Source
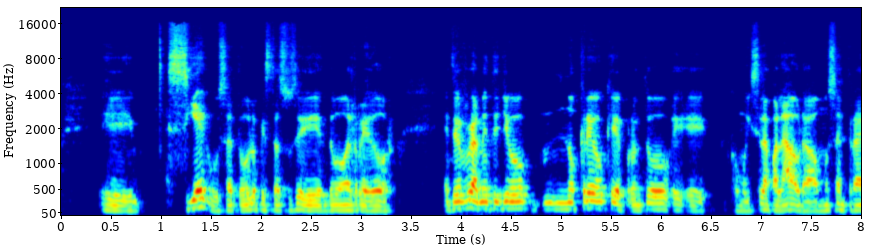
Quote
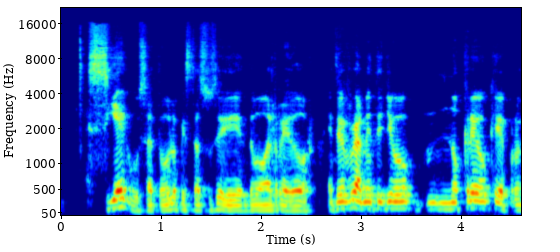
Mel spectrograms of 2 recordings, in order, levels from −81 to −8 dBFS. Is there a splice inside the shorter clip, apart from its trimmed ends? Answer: yes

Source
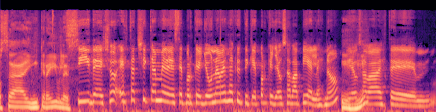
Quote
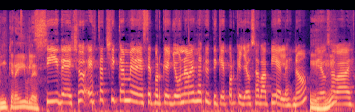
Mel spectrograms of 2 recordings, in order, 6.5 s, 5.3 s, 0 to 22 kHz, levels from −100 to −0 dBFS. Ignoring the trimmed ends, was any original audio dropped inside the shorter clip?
no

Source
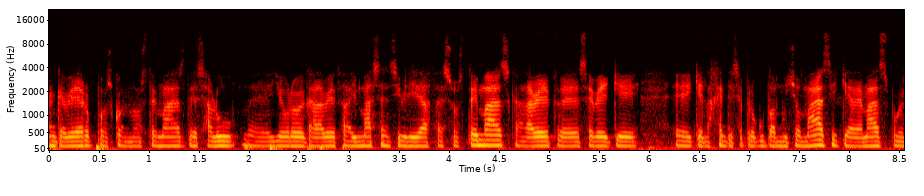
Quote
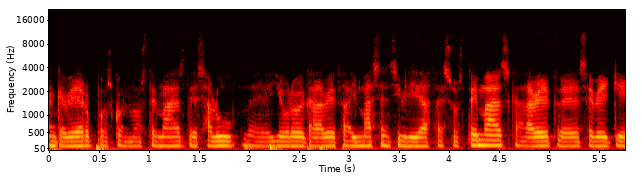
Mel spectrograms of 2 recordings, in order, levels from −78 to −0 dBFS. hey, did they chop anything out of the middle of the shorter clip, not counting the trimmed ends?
no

